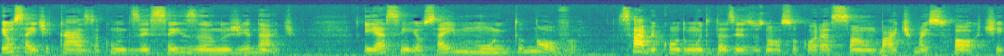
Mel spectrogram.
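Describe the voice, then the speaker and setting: Fairly even in intonation, a woman of medium pitch speaks at a fairly slow pace. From Brazil, Pernambuco and Rio de Janeiro. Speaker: psychologist. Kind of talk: podcast monologue, personal story.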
